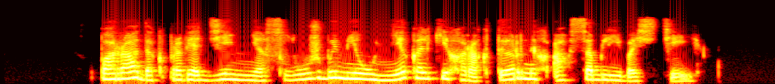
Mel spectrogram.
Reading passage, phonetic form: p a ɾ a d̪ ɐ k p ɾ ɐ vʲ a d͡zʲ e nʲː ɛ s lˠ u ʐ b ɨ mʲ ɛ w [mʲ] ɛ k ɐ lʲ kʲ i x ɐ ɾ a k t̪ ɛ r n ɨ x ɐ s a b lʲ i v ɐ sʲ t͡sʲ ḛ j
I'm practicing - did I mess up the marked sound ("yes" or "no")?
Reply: yes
